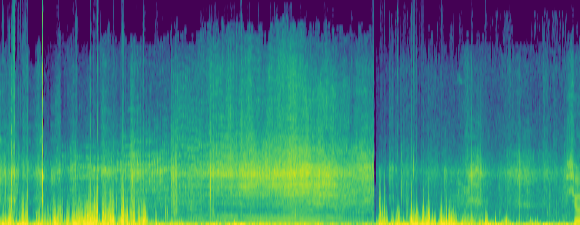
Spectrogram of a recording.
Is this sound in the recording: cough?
no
